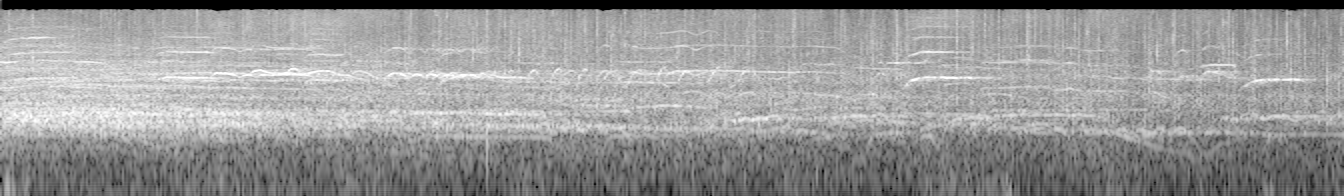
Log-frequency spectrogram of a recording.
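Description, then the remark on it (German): A large crowd in a hall bursts into loud, sustained applause with cheering and scattered whistles, rehearsing its reaction to Pete's entrance for the camera. The dense clapping holds steady for the whole stretch and eases only slightly toward the end. “ich mache einmal den Auftritt von Pete, wie er das später macht und ihr rastet aus”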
